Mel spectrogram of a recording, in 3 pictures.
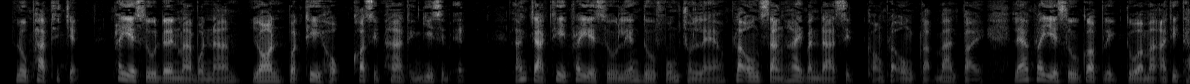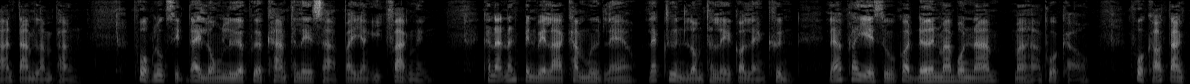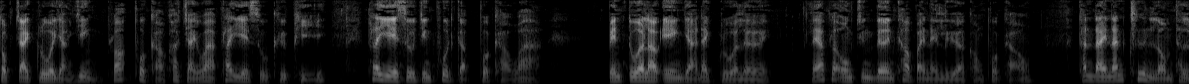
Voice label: thai central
